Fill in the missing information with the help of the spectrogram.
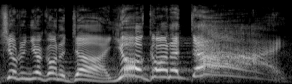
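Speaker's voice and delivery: loud, slow pastor shout; pastor's warning. Retold or imitated. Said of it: "He said".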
